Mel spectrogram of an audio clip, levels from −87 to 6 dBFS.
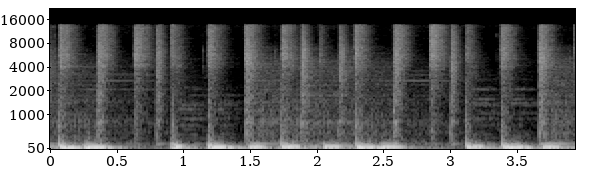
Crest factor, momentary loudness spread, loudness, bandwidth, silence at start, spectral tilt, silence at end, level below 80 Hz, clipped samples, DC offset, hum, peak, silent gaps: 12 dB; 7 LU; -17 LUFS; 14 kHz; 0 s; -4 dB/octave; 0 s; -18 dBFS; under 0.1%; under 0.1%; none; -4 dBFS; none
